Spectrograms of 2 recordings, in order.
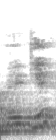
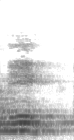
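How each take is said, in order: First: मेके in two syllables, "may-kay"; wrong final e sounded. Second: मेक in one syllable, "mayk"; silent final e. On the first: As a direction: misread मेके with an e voiced at the end. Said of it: "नहीं बोलना है". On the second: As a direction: end मेक on the k. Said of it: "क्या बोलना है?". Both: Shown as a demonstration.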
